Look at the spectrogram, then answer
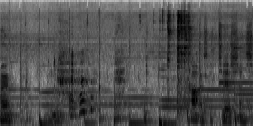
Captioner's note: chuckles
